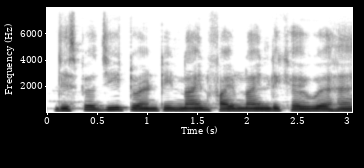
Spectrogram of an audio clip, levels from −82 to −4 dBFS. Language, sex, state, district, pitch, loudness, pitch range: Hindi, male, Jharkhand, Garhwa, 155 Hz, -12 LUFS, 155-160 Hz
